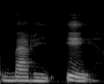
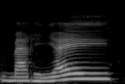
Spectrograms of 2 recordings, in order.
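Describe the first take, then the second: First: "marié" ending on a pure é; no diphthong. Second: "marié" ending in English ay; diphthong ending. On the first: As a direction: end "marié" cleanly, without a glide. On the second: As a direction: glide the end of "marié" to ay. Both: Shown as a demonstration. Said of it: "there's no diphthongs at the end".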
